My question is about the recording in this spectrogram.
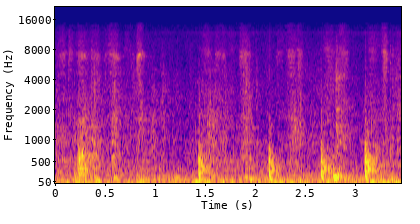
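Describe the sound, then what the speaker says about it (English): Pen scratching across paper in a quiet room, a handful of short strokes spaced over a few seconds against steady low background hum. "Just write grassy knoll."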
